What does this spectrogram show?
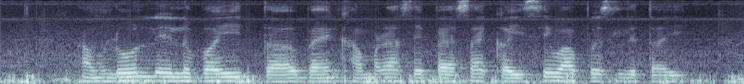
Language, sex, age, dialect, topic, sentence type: Magahi, male, 25-30, Western, banking, question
